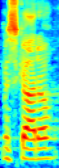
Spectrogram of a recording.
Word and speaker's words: Moscato: The great, amazing Jake Moscato. I pronounced that right, obviously. Italian. Jake, yeah, that's it. Yeah, Jake Moscato.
